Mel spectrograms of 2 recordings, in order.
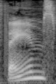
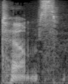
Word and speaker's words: Thames: source is the Thames I know it looks like it�s Thames but that�s pronounced tims ok 83.3 percent of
